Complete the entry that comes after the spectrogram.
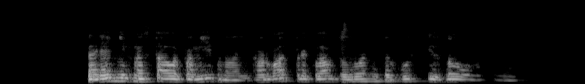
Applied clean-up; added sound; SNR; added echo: neural mask model DeepFilterNet 3.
